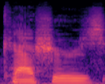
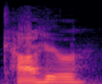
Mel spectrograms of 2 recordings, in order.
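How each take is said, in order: First: It sounds like the English word 'cashiers'. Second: It sounds like 'ka-heer', without an 'sh' sound. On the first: The speaker calls it wrong. "it's not Cashiers" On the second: The speaker calls it right. "it's like Kahir, I think"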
